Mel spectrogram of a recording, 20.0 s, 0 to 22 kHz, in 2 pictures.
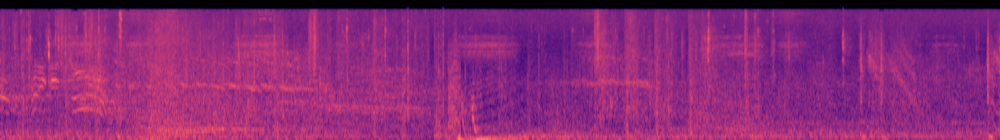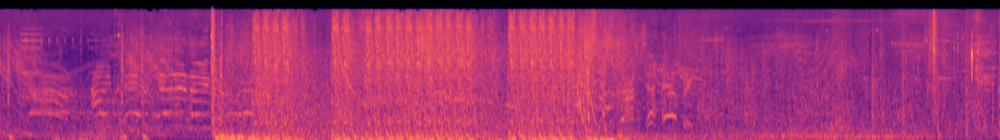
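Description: In the video game Star Wars Battlefront 2, a grenade blasts amid bursts of gunfire, with a loud broadband explosion midway among rattling shots while a player talks throughout.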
